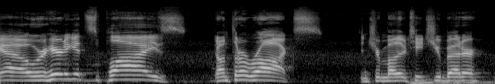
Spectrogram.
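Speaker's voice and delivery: high, carrying calling voice. Answering a guard on a tower, calling back up to him: calling back up to someone. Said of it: "I call it back to the guy".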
